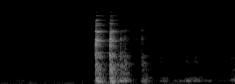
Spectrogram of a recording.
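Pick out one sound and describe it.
A man sets a mug down on a table with a knock.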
